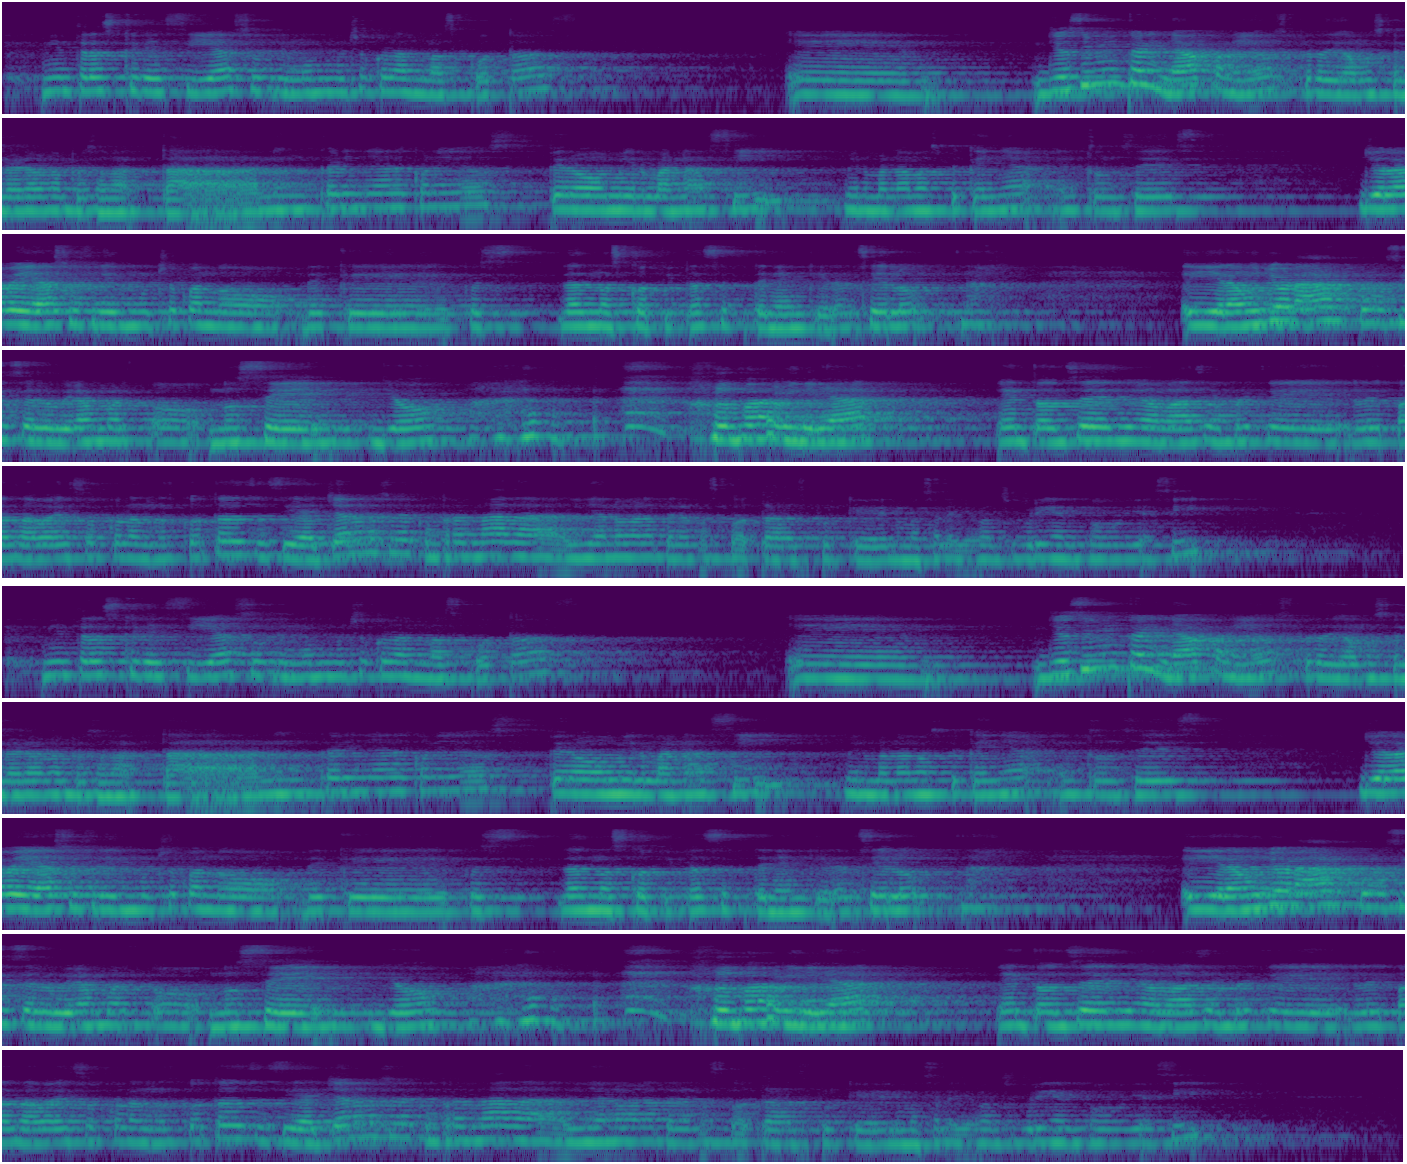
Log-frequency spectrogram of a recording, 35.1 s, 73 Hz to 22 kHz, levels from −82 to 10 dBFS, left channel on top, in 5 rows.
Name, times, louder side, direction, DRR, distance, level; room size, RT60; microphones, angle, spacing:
voice 1, 0.2-2.8 3.9-4.7 5.2-10.9 11.2-13.0 13.8-16.5 16.8-25.7 26.0-34.1, left 1 dB, 15° left, 2 dB, 0.6 m, -30 dB
17.5 x 7.6 x 6.9 m, 2.1 s
head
